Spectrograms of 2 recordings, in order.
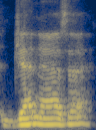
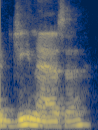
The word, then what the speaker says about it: janaza: Just so you know, this word janaza, Jan, it can be pronounced janaza, Jan, or jinaza, Jin, but A is afsah. It's more eloquent to say janaza than it is to say jinaza, just for your benefit.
